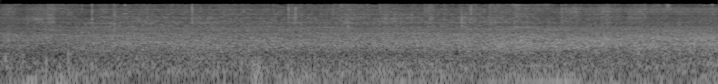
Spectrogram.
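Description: Steady city traffic noise: a continuous wash of road noise with a low rumble, without distinct events.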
